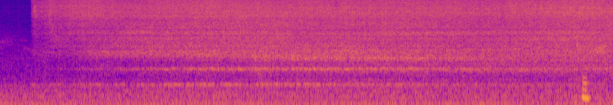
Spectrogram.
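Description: Beef broth poured into a hot butter-and-flour roux, sizzling and hissing as it hits the pan. The hiss sets in suddenly about half a second in, swells over the next second, then holds steady.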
